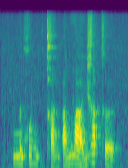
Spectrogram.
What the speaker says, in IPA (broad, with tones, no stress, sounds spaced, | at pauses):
n ə˧ w x o˧ ɲ ə˨˩ k̚ t̪ʰ a˨˩˨ ŋ ʔ a˧˥ n v aː˨˩˦ j ɣ a˦˥ t̚ x əː˨˩˨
